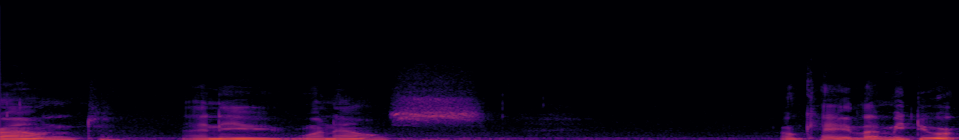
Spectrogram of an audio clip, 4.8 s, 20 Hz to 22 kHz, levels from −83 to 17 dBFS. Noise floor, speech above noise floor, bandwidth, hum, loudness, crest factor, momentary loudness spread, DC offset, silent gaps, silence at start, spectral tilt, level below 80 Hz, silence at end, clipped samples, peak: -64 dBFS; 29 dB; 11 kHz; none; -36 LUFS; 18 dB; 16 LU; under 0.1%; none; 0 s; -6 dB/octave; -72 dBFS; 0 s; under 0.1%; -18 dBFS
